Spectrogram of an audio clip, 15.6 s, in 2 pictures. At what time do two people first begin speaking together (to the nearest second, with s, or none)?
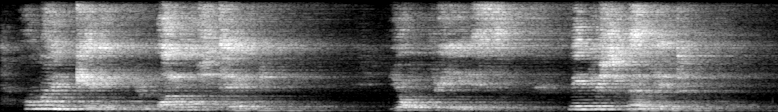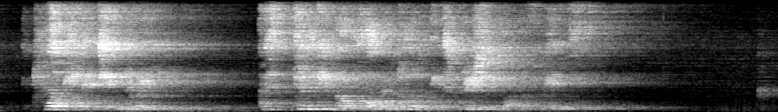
none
